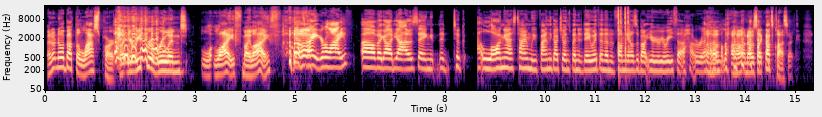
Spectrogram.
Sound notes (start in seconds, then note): 4.5 laughs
